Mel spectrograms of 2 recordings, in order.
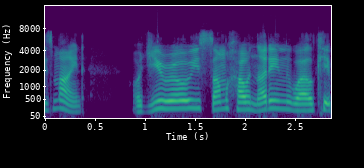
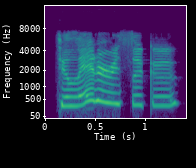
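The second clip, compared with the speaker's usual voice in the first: cheery goodbye; 7 semitones higher, 4 dB louder than usual. Acted. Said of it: "you wave cheerily".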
